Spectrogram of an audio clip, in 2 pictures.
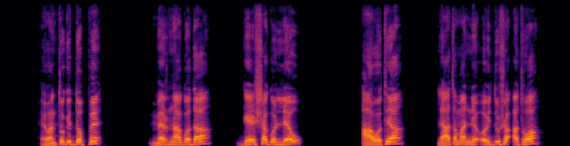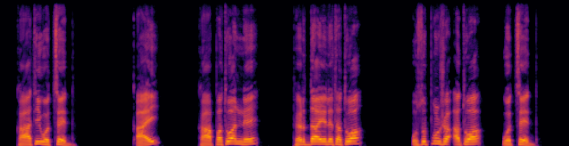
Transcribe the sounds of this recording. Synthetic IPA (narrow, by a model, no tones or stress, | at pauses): hɛ̰wɐnt̪ːʊɡɪd̪ːɔpːɛ | mɛɾnaːɡɔd̪aː | ɡe̞ːʃːɐɡɔlːɛɐw | aːwɔt̪ɪjaː | laːt̪ɐmɐnːɛʔɔjd̪ːʊʃ̬ɐʔɐt̪ʊwaː | kaːt̪iːwɔt͡sːe̞ːd̪ːɐ | kʼɐj | kaːpːɐt̪ʊwaːnːɛ | pɪɾd̪aːjɛlɛt̪ɐt̪ʊwaː | ʊs̬ʊpːʊnʃ̬ɐʔːɐt̪ʊwaː | wɔt͡sːe̞ːd̪ːɐ̥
